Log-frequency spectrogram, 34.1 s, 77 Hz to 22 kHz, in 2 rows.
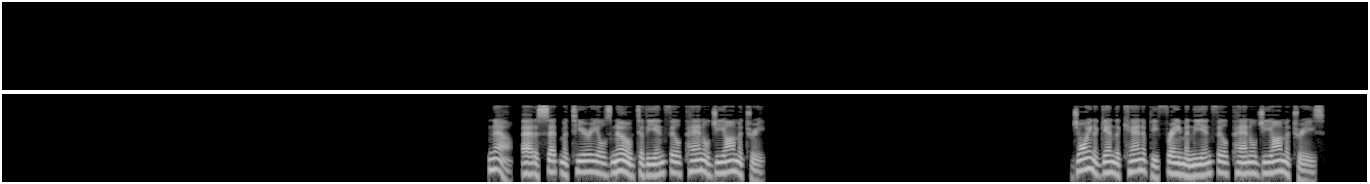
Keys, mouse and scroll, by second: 5.6-6.9 scroll up 11, 6.9-10.3 drag, 13.9-15.9 scroll down 11, 15.9-18.3 drag, 19.7 click, 21.2-23.0 scroll down 8, 23.0 scroll down 3, 23.5-25.4 scroll up 9, 25.4 shift+a, 30.9 scroll down 3, 32.7-34.1 drag.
